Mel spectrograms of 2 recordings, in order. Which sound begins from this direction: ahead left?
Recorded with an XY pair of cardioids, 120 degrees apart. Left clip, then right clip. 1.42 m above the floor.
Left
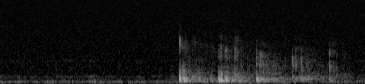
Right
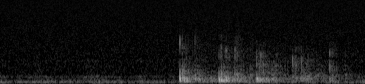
Running footsteps, at 1.8 s.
